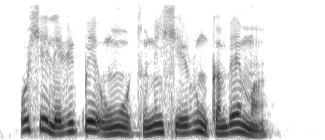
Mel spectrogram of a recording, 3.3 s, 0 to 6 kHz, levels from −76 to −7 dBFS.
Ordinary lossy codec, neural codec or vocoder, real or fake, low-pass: none; none; real; 5.4 kHz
